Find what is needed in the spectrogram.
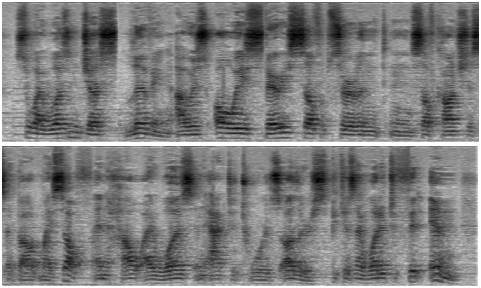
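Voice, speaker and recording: Noticeable background noise sits behind a man whose voice shows ordinary pitch variation. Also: medium pitch for a man, moderate pace, hardly any pauses. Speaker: vlogger documenting gender transition. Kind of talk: personal vlog.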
